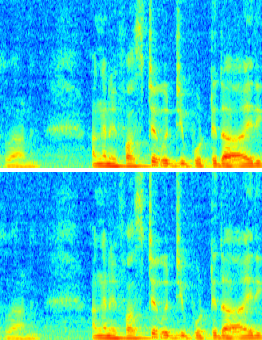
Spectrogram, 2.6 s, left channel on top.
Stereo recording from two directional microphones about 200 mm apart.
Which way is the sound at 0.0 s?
5° right (ahead or behind).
